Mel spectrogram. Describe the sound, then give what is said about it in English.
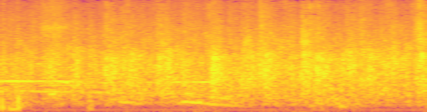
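A crowd applauds steadily to welcome a guest speaker, a dense, even wash of many hands clapping at a consistent level throughout, with no voices standing out above it. “Would you give him a mighty round of applause today?”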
